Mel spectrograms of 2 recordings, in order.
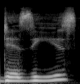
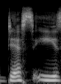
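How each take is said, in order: First: It is said smoothly as one ordinary word. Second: It is split into two parts, dis and ease. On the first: The ordinary term for an illness. "and not disease" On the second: A lack of ease or balance in the body. "I say dis-ease like that on purpose"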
